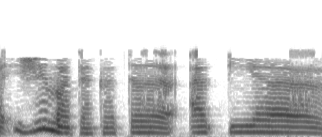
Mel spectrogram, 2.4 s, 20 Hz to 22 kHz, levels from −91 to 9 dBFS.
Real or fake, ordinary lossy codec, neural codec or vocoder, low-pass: fake; AAC, 16 kbps; codec, 32 kHz, 1.9 kbps, SNAC; 14.4 kHz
